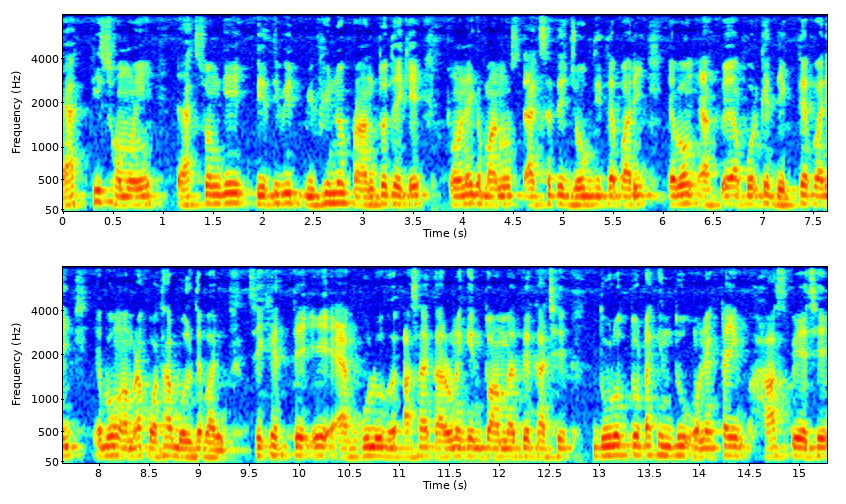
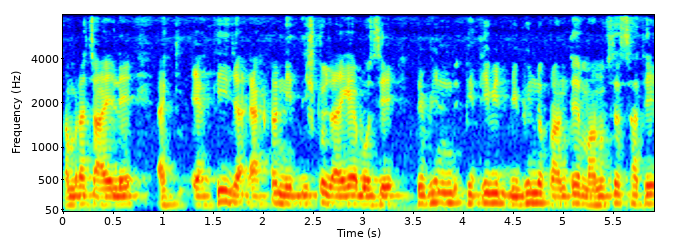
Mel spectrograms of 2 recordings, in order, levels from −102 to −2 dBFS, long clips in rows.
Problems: none marked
